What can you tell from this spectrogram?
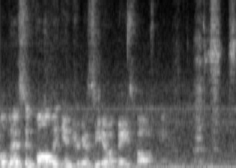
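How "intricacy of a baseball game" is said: normal talking voice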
